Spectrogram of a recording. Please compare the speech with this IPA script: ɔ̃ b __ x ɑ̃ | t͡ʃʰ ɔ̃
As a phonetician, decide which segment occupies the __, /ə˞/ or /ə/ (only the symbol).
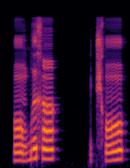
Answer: ə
